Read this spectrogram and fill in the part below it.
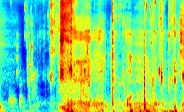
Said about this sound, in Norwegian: Og siden igjen da vi ikke har kameraer på oss, så, så er dette et ganske håpløst uh, konsept. Så om vi kanskje knasker godt inn i mikkene?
